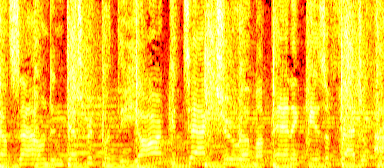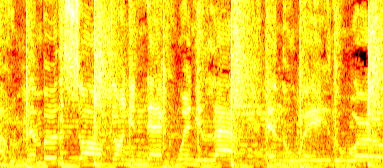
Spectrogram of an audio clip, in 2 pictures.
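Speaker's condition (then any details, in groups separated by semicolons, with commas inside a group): No condition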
